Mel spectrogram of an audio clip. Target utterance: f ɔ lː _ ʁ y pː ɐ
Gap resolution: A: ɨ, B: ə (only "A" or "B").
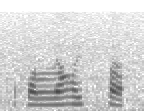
B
